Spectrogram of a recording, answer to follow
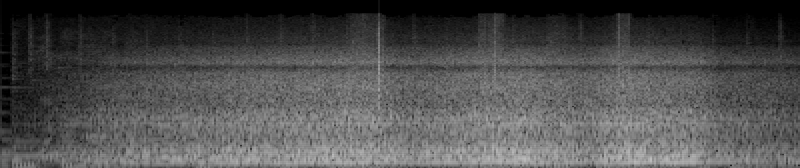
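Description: Vacuum cleaner running: a steady noise with a low hum that builds up over the first two seconds and fades away near the end.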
